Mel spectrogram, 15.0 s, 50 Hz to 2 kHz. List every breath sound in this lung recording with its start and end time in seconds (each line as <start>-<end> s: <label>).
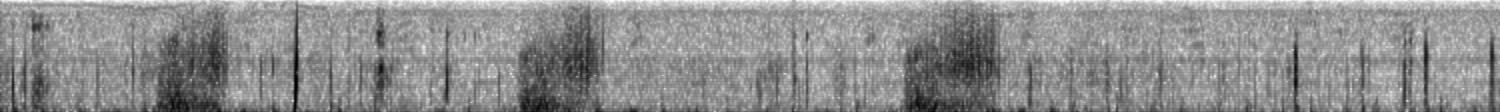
1.48-2.30 s: inhalation
1.48-2.30 s: crackles
5.16-5.98 s: inhalation
5.16-5.98 s: crackles
9.01-10.04 s: inhalation
9.01-10.04 s: crackles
